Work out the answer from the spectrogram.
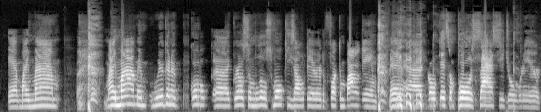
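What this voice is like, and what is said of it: Put-on white Chicago accent. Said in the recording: “like a white Chicago accent”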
